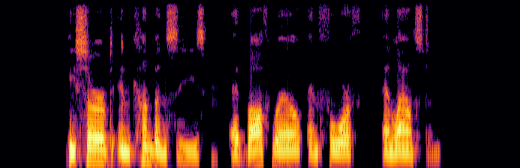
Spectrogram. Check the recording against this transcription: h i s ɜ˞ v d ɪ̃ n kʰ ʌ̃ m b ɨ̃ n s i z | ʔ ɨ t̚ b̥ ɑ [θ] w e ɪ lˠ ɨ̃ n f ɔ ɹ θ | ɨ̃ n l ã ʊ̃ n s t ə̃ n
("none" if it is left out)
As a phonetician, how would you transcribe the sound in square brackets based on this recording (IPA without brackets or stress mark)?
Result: θ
